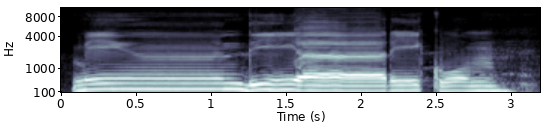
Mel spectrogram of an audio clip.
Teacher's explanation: huruf dal itu makhrajnya dari ujung lidah kita yang bertemu dengan perbatasan antara gigi atas dan gusinya.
